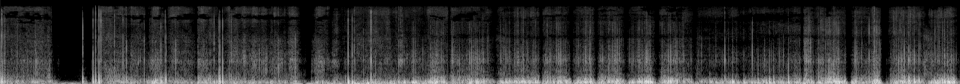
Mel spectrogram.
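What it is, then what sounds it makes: Cardboard notebook cover scratched with nails. Long nails scratch the embossed text and edge of a paper notebook's white embossed cardboard cover. The result is a continuous, rough, close-up scraping made of many quick strokes, heavy in the low end, with a couple of brief silent pauses.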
